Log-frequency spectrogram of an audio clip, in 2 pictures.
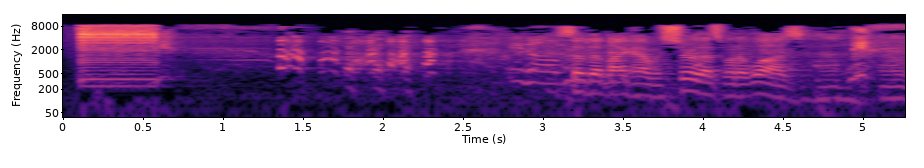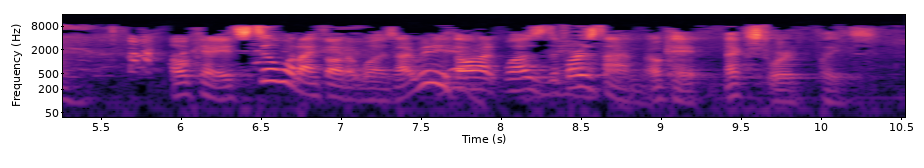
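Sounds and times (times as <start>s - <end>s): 
loud harsh game show buzzer: 0.0s - 0.9s
people talking and chuckling: 0.7s - 8.9s
speech: 2.9s - 10.4s.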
